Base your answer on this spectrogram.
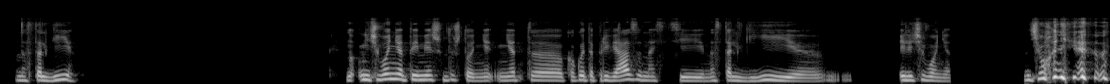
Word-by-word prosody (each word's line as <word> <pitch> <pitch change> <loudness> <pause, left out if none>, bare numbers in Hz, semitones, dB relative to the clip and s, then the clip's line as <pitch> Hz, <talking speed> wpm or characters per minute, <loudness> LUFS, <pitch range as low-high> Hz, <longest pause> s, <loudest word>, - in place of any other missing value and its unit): Ностальгия? 190 +3 -1 2.7
Ну, - - -4
ничего 220 +2 +2
нет. 240 -4 +3
Ты 215 0 +2
имеешь 210 0 0
в - - -22
виду 195 +3 -6
что? 195 -2 -4
Не 170 +1 -7
нет, 185 +1 -6
э, 185 -2 -1
какой-то 195 0 -3
привязанности, 185 -4 -2
ностальгии? 165 -2 -2 0.8
Или 195 0 +2
чего 185 -2 -2
нет? 155 -2 -10 0.7
Ничего 220 +7 +3
нет? 325 -3 +7
190 Hz, 110 wpm, -23 LUFS, 175-215 Hz, 2.7 s, нет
